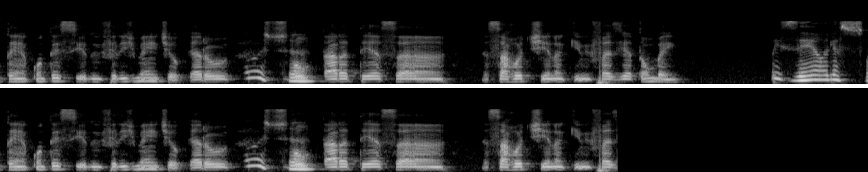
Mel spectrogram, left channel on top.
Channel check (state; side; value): drops out; right; at 6.2 s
